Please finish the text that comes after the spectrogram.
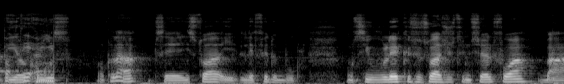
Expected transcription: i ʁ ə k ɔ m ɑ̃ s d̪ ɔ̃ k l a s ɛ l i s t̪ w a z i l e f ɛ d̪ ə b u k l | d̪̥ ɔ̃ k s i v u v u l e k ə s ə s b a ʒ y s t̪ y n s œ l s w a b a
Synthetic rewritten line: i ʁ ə k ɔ m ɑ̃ s d̪ ɔ̃ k l a s ɛ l i s t̪ w a ʁ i l e f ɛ d̪ ə b u k l | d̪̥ ɔ̃ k s i v u v u l e k ə s ə s w a ʒ y s t̪ y n s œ l f w a b a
